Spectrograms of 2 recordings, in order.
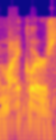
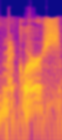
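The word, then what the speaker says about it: Mickler's: I'm going to take you down to Michler's Landing. And it looks like it's spelled Michler's, but it's actually Michler's.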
